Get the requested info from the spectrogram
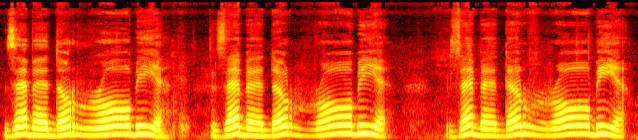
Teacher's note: برضو الراء لازم تبقى مشددة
